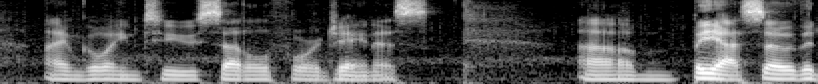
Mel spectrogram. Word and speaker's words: Janus: Latin classes informed me that apparently the correct pronunciation is yanus but I going to settle for Janice um but yeah so the January in fact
